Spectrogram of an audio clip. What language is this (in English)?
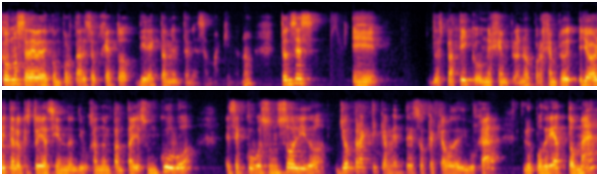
Spanish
